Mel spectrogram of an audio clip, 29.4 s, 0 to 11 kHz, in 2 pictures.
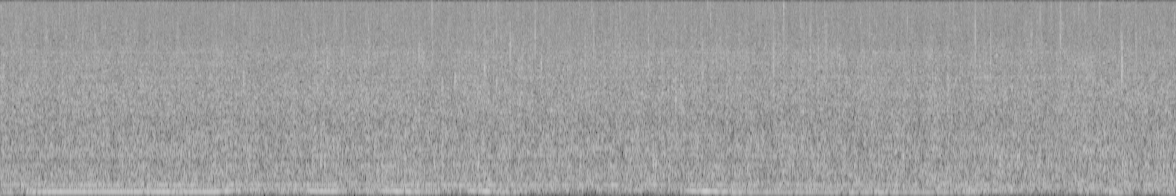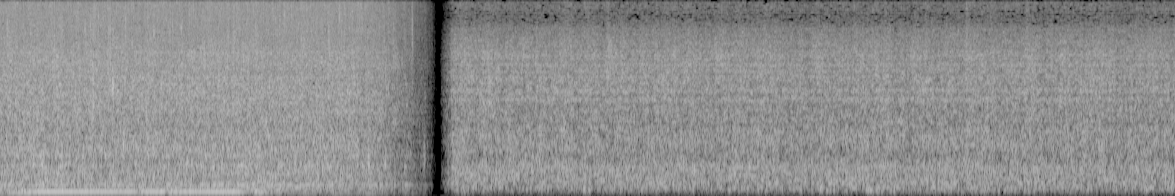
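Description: Steady rain falling, a dense, even hiss, with a low hum coming and going through the first part. About 20 s in it cuts out for a moment and returns as a quieter, thinner rain hiss.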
